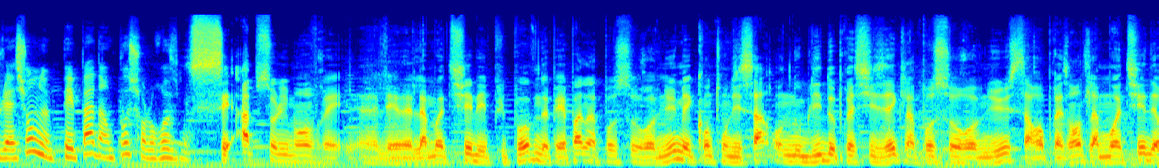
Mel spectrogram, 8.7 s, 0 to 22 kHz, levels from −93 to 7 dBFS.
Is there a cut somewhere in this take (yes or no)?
no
